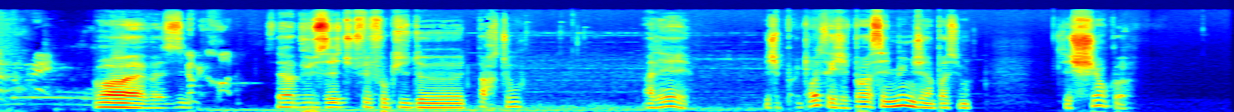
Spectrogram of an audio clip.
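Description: A man talks with animation into a nearby microphone.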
